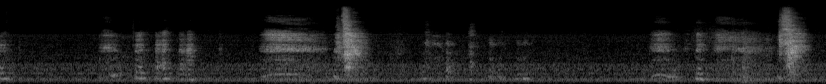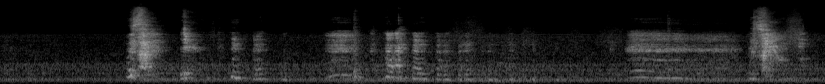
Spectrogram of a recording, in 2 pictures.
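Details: Several sharp sneezes, each preceded by a quick hissing inhale, with brief vocal sounds and laughter between them, from a person in a doorway while another person in a towel starts dressing.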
